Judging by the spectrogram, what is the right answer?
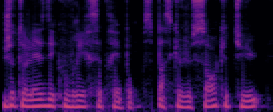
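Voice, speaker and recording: A man's voice: mid-range voice, level tone, brisk, warm tone, slightly rough. A man with a Belgian French accent, presenting a board game in a chatty, joking way and talking straight to the viewer. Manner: jokey, chatty, addresses viewer as tu.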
